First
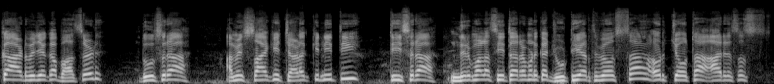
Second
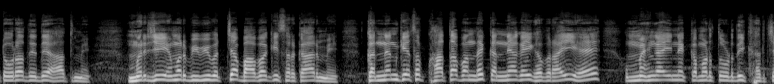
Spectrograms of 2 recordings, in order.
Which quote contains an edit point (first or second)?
first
